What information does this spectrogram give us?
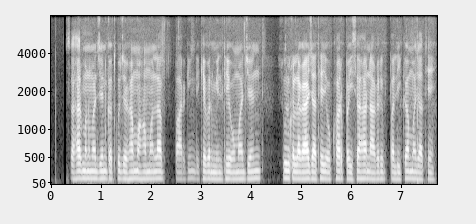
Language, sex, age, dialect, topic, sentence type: Chhattisgarhi, male, 18-24, Western/Budati/Khatahi, banking, statement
